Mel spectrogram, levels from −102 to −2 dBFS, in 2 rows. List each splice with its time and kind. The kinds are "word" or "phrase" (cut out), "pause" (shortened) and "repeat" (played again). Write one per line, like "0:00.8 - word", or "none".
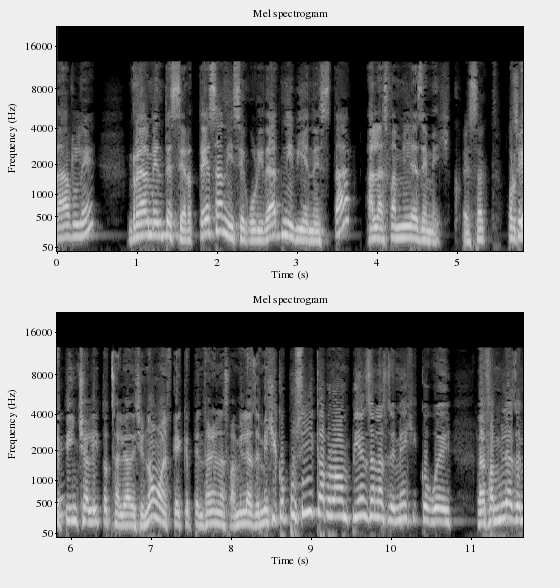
0:03.8 - pause
0:06.5 - word
0:10.0 - word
